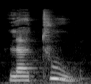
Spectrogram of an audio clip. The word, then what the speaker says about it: toux: La toux. لاحظوا كذلك على أن تو تكتب في آخر الكلمة ب X ولكن لا ننطقها، لا تنطق. لا تو.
